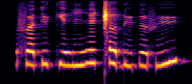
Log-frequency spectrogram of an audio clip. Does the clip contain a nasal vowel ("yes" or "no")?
no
